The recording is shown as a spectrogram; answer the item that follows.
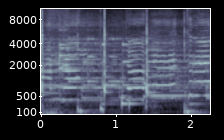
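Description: Banyumasan gamelan music: deep kendang hand-drum strokes and sharp struck notes under a singer's wavering, ornamented vocal line and held pitched tones.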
